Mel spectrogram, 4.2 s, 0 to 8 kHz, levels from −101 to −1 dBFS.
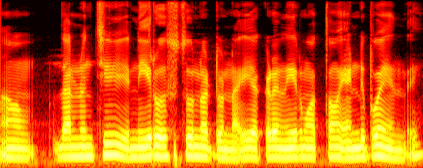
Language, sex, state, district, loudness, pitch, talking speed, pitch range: Telugu, male, Andhra Pradesh, Guntur, -15 LUFS, 130 Hz, 140 wpm, 125-135 Hz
